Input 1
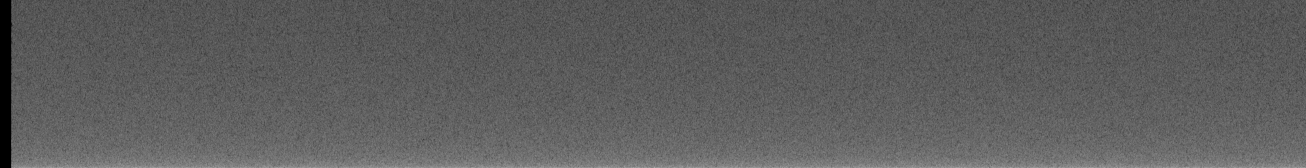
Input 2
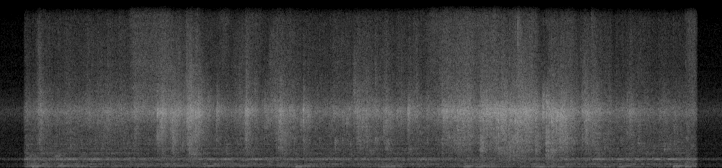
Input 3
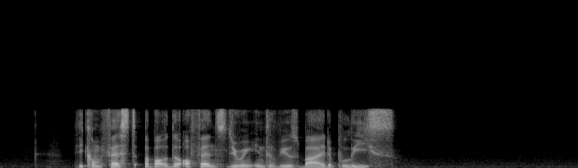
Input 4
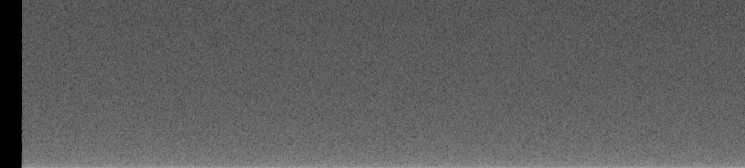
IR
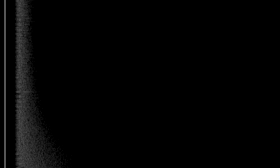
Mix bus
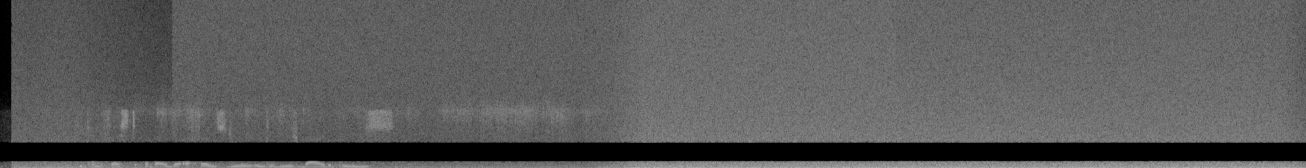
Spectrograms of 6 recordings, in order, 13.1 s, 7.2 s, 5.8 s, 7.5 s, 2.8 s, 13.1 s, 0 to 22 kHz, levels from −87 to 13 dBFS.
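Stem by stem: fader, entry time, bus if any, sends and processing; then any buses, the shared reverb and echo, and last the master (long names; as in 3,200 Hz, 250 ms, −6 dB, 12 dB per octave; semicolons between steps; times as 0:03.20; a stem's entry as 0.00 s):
+1.5 dB, 0.00 s, no send, automatic ducking −14 dB, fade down 1.60 s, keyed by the third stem
−13.0 dB, 0.00 s, no send, no processing
−14.5 dB, 0.00 s, no send, envelope flattener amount 70%
−9.0 dB, 1.50 s, no send, first difference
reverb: not used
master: automatic gain control gain up to 5 dB; linear-phase brick-wall band-stop 840–3,500 Hz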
